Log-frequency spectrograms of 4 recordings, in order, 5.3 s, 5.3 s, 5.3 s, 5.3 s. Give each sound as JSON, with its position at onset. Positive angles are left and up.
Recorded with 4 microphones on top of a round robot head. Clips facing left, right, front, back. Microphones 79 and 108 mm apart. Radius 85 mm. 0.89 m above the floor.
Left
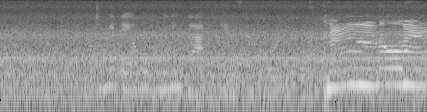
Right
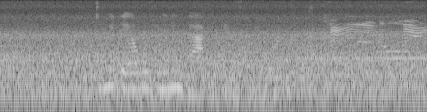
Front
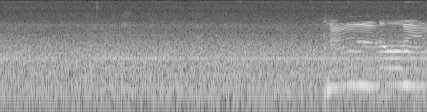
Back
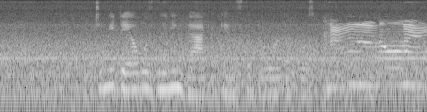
{"t": 1.2, "sound": "a woman speaking", "azimuth_deg": -160}
{"t": 4.0, "sound": "singing", "azimuth_deg": 65}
